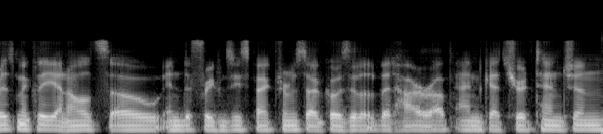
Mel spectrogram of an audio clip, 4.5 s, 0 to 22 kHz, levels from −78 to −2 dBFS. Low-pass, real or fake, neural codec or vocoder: 7.2 kHz; fake; codec, 16 kHz, about 1 kbps, DyCAST, with the encoder's durations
